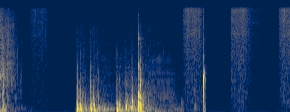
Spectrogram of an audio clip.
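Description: A stone axe chops a wooden log in a block-building video game.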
